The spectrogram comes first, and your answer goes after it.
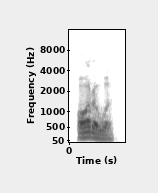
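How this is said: The middle consonant is a soft d-like sound. This is how Canadians say it. "Fica meio que um D meio mastigado, meio dentro da boca"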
